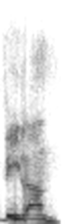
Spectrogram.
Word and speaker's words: WLAN: would now in German it's called WLAN, WLAN, wide Yeah. local area network. That's how we call it. We don't say Wi-Fi, we say WLAN. Ah. Like W is V.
